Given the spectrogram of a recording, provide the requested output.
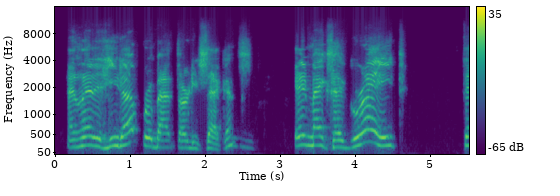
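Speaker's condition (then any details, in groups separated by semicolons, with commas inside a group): Cerebral palsy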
